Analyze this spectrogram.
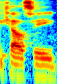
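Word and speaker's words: Kelce: the argument comes between travis kelsey or actually it's we've been saying it wrong this whole time guys travis kels and uh george kittle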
